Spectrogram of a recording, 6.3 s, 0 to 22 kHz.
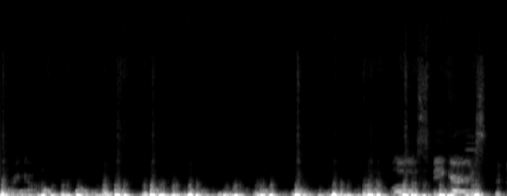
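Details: Fetal heartbeat on ultrasound at the last maternal-fetal medicine growth scan, 36 weeks pregnant after IVF, cerclage removal visit, baby boy sitting low with chin tucked: rapid rhythmic whooshing pulses about 133 a minute, brief room sounds near the end.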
